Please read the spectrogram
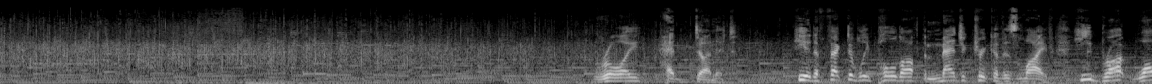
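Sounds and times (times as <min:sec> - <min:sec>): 
large crowd cheering and applauding: 0:00.0 - 0:08.7
speech: 0:06.0 - 0:07.4, 0:08.0 - 0:11.5.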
